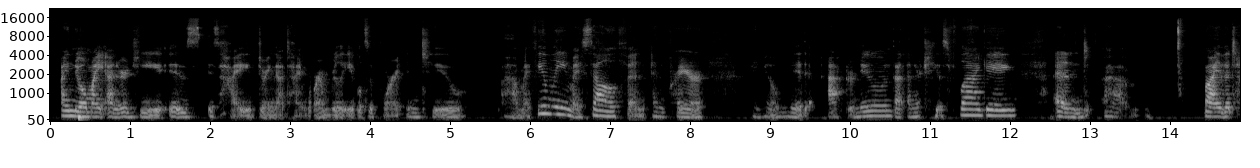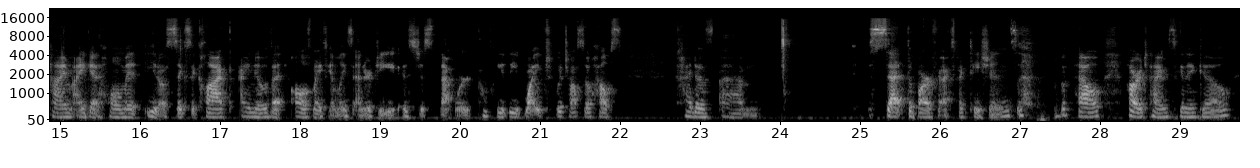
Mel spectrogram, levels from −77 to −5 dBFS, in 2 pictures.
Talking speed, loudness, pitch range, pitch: 155 wpm, -36 LUFS, 135-175 Hz, 155 Hz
